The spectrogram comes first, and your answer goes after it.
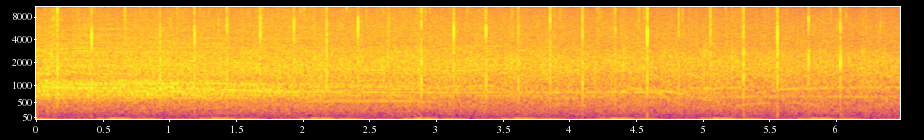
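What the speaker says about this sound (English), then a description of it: "Let's give him a hearty round of applause." Audience at a university freshman convocation applauding, a dense, sustained round of clapping from a large crowd that thins slightly toward the end, with a few sharper individual claps standing out.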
